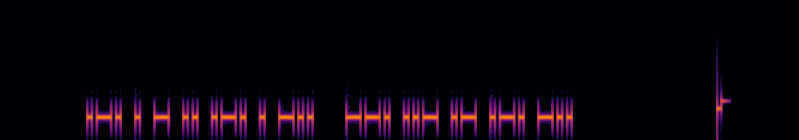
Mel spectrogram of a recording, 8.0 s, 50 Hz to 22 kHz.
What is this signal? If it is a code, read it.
Morse code, heard as a keyed tone, about 25 wpm, 700 Hz. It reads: RETIRED GUARD
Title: Practice QSO - Exchange 3 - More Info - 25wpm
